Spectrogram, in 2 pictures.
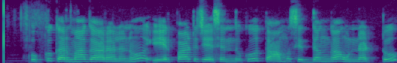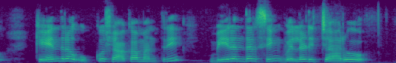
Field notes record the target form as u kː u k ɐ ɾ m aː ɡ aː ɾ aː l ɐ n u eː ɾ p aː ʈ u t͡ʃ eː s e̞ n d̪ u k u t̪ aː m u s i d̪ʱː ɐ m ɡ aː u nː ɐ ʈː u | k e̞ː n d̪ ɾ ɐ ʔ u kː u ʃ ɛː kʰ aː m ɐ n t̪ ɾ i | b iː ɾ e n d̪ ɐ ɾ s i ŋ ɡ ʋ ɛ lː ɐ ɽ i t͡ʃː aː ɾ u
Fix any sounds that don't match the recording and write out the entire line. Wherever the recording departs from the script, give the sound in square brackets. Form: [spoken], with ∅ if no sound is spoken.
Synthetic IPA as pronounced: u kː u k ɐ ɾ m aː ɡ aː ɾ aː l ɐ n u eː ɾ p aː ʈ u t͡ʃ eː s e̞ n d̪ u k u t̪ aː m u s i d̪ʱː ɐ [ŋ] ɡ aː u nː ɐ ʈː u | k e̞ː n d̪ ɾ ɐ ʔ u kː u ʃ [aː] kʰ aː m ɐ n t̪ ɾ i | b iː ɾ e n d̪ ɐ ɾ s i ŋ ɡ ʋ ɛ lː ɐ ɽ i t͡ʃː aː ɾ u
